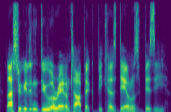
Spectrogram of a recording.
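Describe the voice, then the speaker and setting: A man co-hosting a podcast in casual chat, playful and quick to laugh, a little out of breath. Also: medium pitch, a little mellow, clear, resonant tone, no room sound, studio quality. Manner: playful, laughs often, hums tunes. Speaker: podcast co-host.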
